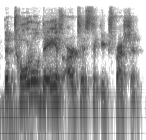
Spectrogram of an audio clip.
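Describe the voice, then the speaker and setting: A man's voice: on the high side, lively intonation, fairly quick. A man giving a numerology reading in a loose, rambling chat, full of fillers and restarts. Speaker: numerology reader, guest. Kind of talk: casual spiritual chat.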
